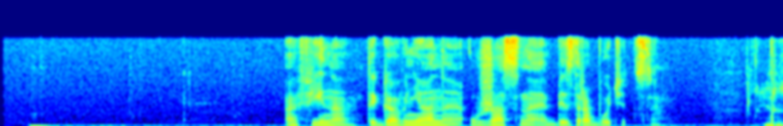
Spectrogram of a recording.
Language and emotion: Russian, angry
